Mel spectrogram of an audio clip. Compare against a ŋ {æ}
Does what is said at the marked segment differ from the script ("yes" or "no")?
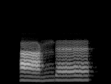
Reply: yes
